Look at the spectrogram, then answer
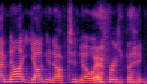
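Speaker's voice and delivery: normal talking voice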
